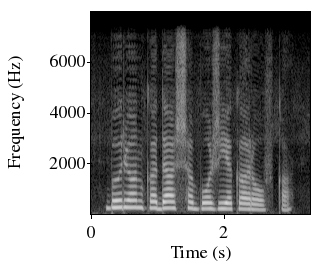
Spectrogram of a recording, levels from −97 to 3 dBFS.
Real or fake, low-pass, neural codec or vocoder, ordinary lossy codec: fake; 7.2 kHz; codec, 16 kHz in and 24 kHz out, 1 kbps, XY-Tokenizer; none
